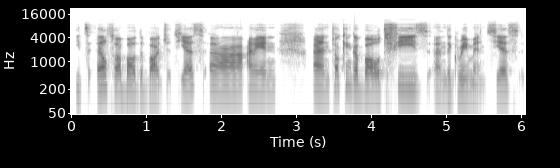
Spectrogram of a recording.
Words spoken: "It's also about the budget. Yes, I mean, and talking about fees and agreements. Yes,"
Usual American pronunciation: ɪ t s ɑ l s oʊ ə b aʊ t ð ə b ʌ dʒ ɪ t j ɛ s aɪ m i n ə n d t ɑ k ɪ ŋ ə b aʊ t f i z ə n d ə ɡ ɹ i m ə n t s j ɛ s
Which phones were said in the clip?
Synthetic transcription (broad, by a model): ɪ t s ɑ l s oʊ ə b aʊ t ð ə b ʌ dʒ ɪ t j ɛ s aɪ m i n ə n t ɑ k ɪ ŋ ə b aʊ t f i z ə n d ə ɡ ɹ i m ə n t s j ɛ s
